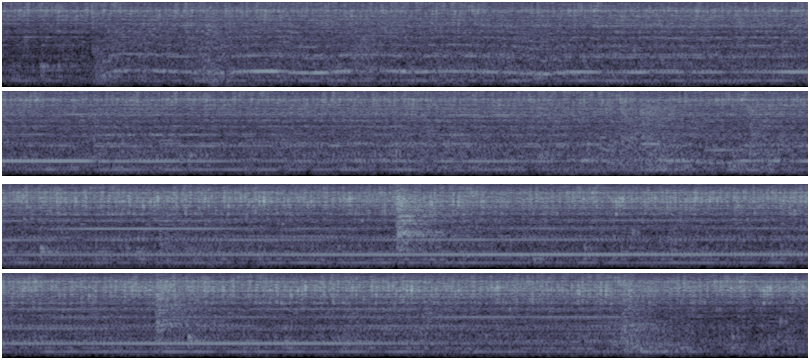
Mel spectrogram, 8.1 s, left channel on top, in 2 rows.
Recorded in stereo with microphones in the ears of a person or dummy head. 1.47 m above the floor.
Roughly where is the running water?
Right.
